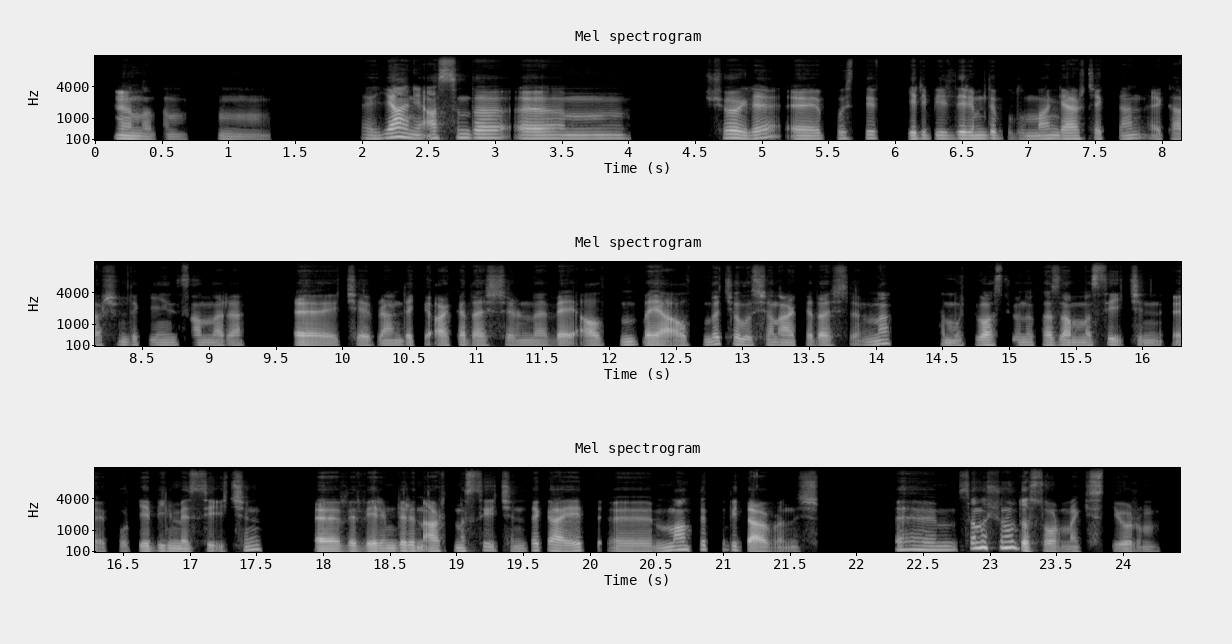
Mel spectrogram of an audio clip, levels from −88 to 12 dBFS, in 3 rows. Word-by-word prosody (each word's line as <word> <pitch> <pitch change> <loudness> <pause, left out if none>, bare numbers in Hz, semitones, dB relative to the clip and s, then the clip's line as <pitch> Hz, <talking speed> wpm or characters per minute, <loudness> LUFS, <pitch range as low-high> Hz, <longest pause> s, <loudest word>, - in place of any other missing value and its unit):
Anladım, 110 -6 0 0.2
hımm. 100 -4 -11 0.7
E, 140 -3 -7
yani 170 +1 +6
aslında, 160 +1 +2
emm, 140 0 +1 0.6
şöyle, 155 +1 +2
eee, 125 -1 +3
pozitif 135 +2 -6 0.2
geri 130 0 -1
bildirimde 135 +1 +1
bulunman 125 +2 -3
gerçekten, 125 +2 -1
eee, - - -6
karşındaki 110 0 -7
insanlara, 110 -1 -5 0.4
eee, 100 -1 +4
çevrendeki 100 +1 -4
arkadaşlarını 100 0 -3
ve 90 - +2
altın 105 +5 -2
veya 105 -2 +6
altında 115 +7 -2
çalışan 115 -5 -2
arkadaşlarını, 105 +5 -2 0.4
ha, 110 - -9
motivasyonu 110 +3 -1
kazanması 110 +1 -2
için, 105 -3 -5
eee, - - -3
koruyabilmesi 110 +1 -2
için, 165 +4 -5 0.4
eee, 105 -1 +7
ve 110 -2 -1
verimlerin 115 +3 +3
artması 115 +5 +1
için 105 -7 -5
de 145 - +2
gayet, 120 +2 +4 0.2
eee, 110 0 -2
mantıklı 160 +7 -1
bir 160 - -3
davranış. 95 +1 +4 0.6
Emm, 160 -2 -1
sana 230 +8 +7
şunu 245 +1 +5
da - - +7
sormak 100 -3 -4
istiyorum, 95 -1 -5
115 Hz, 120 wpm, -25 LUFS, 105-140 Hz, 0.7 s, eee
